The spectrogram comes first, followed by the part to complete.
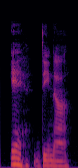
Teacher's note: The second letter is always going to be sakin, but the third letter carries a kasra, so the rule is we read the hamzatul wasl as if it's carrying a kasra.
